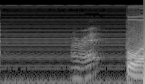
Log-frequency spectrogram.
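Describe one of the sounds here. A quick electronic tone sounds as a selection is made.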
